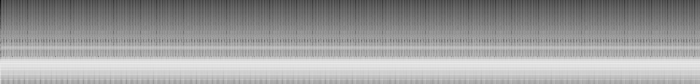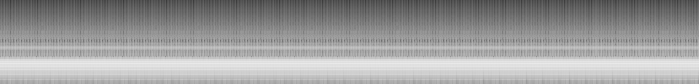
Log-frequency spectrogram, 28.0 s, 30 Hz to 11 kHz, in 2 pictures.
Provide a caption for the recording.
Soundscapes > Synthetic / Artificial
Space Drone 005
Drone sound 005 Developed using Digitakt 2 and FM synthesis
artificial, drone, FM, soundscape, space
